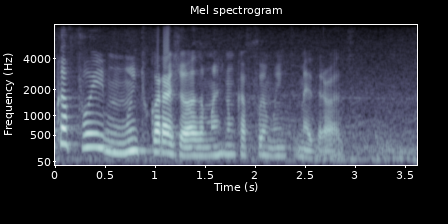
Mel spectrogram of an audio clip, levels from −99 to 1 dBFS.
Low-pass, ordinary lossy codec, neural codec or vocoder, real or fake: none; none; none; real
